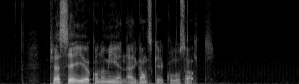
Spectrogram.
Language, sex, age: Norwegian, male, 42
